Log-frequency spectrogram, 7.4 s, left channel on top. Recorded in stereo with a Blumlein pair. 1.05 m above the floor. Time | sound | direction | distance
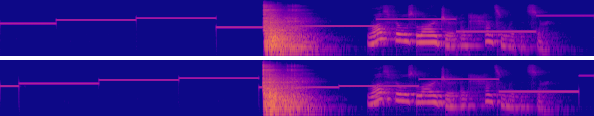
3.3 | a door slam | 40° right | 3.5 m
4.6 | a woman speaking | 5° left | 1.1 m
